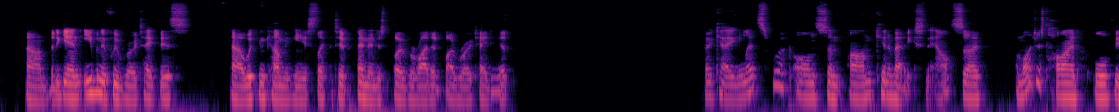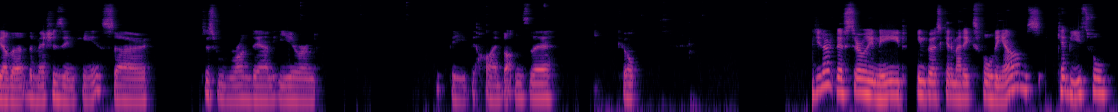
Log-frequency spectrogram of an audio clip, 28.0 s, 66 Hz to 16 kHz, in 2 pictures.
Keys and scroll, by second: 1.2 r, 4.2 r, 6.8 a, 7.4 alt+r, 7.7 alt+g.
